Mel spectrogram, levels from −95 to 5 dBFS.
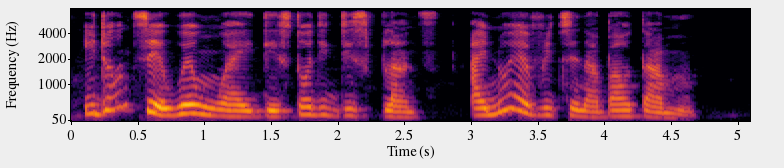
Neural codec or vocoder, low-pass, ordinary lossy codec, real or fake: none; 7.2 kHz; none; real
